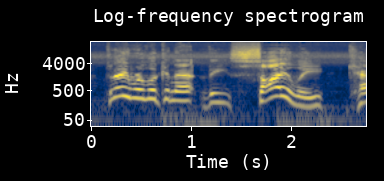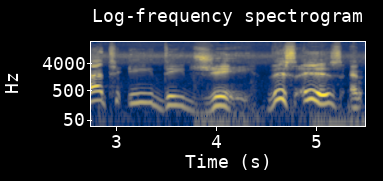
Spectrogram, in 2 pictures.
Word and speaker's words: Cyelee: Today we are looking at the SY. Did you know it's pronounced Sy? I've been saying SY this whole time, but turns out it's SY. Today we're looking at the Sily Cat EDG.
